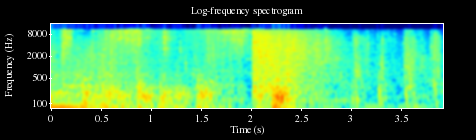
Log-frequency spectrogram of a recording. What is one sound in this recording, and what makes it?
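Wooden walls clack into place with quick knocks.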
